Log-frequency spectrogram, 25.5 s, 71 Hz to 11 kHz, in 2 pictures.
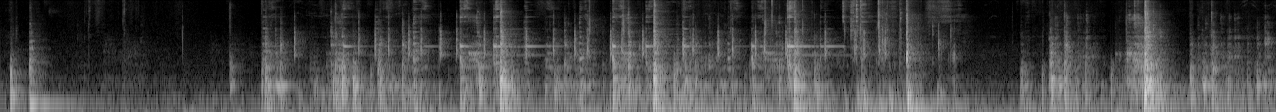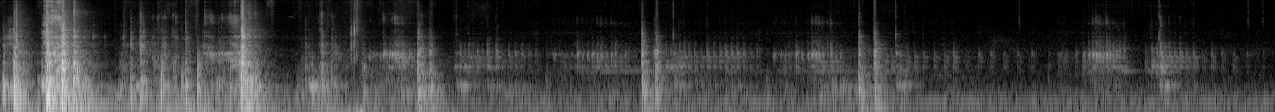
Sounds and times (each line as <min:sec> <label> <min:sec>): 0:02.6 tools 0:09.7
